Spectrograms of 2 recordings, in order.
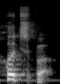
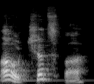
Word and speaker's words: chutzpah: Some people drop the c right from the front, and they go straight to chutzpah.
